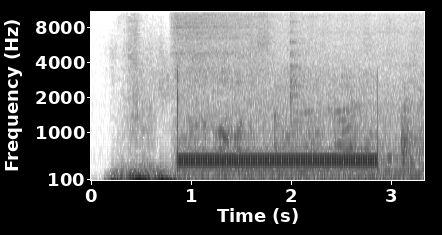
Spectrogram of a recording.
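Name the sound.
phone call ringing tone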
